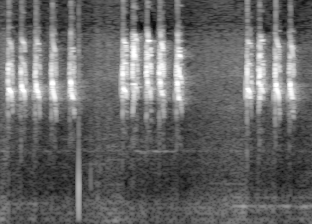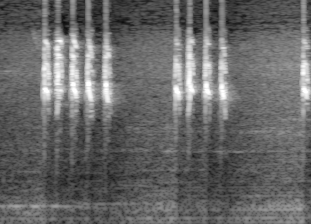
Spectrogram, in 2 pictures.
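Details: Sooty-headed bulbul fledgling begging for its parent, giving rapid clusters of three to five piercing chirps, the clusters spaced roughly a second apart, over a faint low rumble.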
